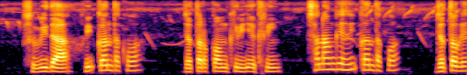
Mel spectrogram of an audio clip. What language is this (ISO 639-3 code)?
sat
